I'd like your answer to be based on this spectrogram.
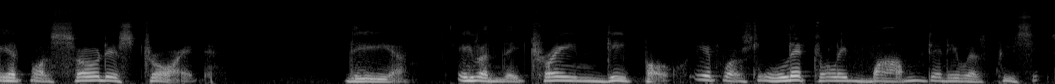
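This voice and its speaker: A man speaks very slowly with a Texan accent, his pitch fairly high. His tone is dark and mellow, with ordinary pitch variation. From Texas. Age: 90s. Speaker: war veteran. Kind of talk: interview.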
